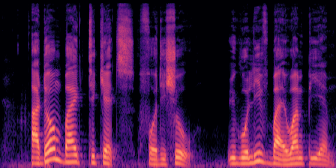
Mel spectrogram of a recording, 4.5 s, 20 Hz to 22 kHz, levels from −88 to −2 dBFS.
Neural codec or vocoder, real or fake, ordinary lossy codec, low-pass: none; real; none; none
